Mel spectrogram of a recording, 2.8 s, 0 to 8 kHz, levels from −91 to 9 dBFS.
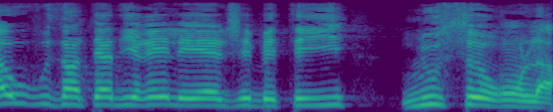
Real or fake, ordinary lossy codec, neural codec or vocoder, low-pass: real; none; none; 7.2 kHz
